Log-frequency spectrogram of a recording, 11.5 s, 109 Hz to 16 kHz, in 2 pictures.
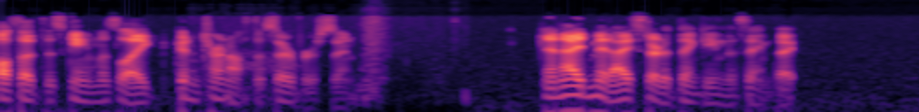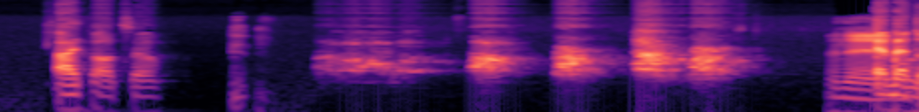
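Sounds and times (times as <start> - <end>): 
speech: 0.0 - 2.5, 3.4 - 5.1, 6.1 - 7.5, 10.9 - 11.4
small dog barking: 7.7 - 10.6.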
